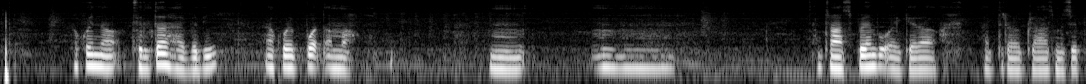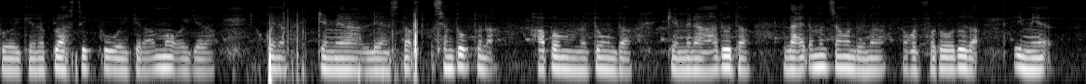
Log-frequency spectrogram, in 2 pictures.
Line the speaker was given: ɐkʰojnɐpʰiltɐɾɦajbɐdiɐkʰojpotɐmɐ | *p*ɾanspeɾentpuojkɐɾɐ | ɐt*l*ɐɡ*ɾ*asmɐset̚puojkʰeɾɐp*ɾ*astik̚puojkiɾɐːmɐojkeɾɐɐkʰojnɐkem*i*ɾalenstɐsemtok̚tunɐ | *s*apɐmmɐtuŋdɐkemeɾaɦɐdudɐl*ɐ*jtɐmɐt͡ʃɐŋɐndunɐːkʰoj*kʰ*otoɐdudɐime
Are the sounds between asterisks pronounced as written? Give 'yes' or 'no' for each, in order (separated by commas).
no, no, no, no, no, no, no, no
